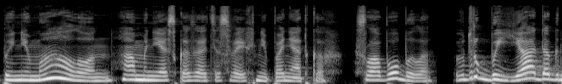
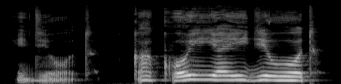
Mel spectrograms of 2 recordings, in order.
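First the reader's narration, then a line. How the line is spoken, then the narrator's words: Upset wheeze. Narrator (Russian): Голос расстроенно сипел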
